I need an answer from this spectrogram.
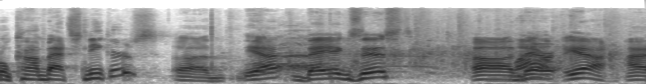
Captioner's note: cheers and applause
